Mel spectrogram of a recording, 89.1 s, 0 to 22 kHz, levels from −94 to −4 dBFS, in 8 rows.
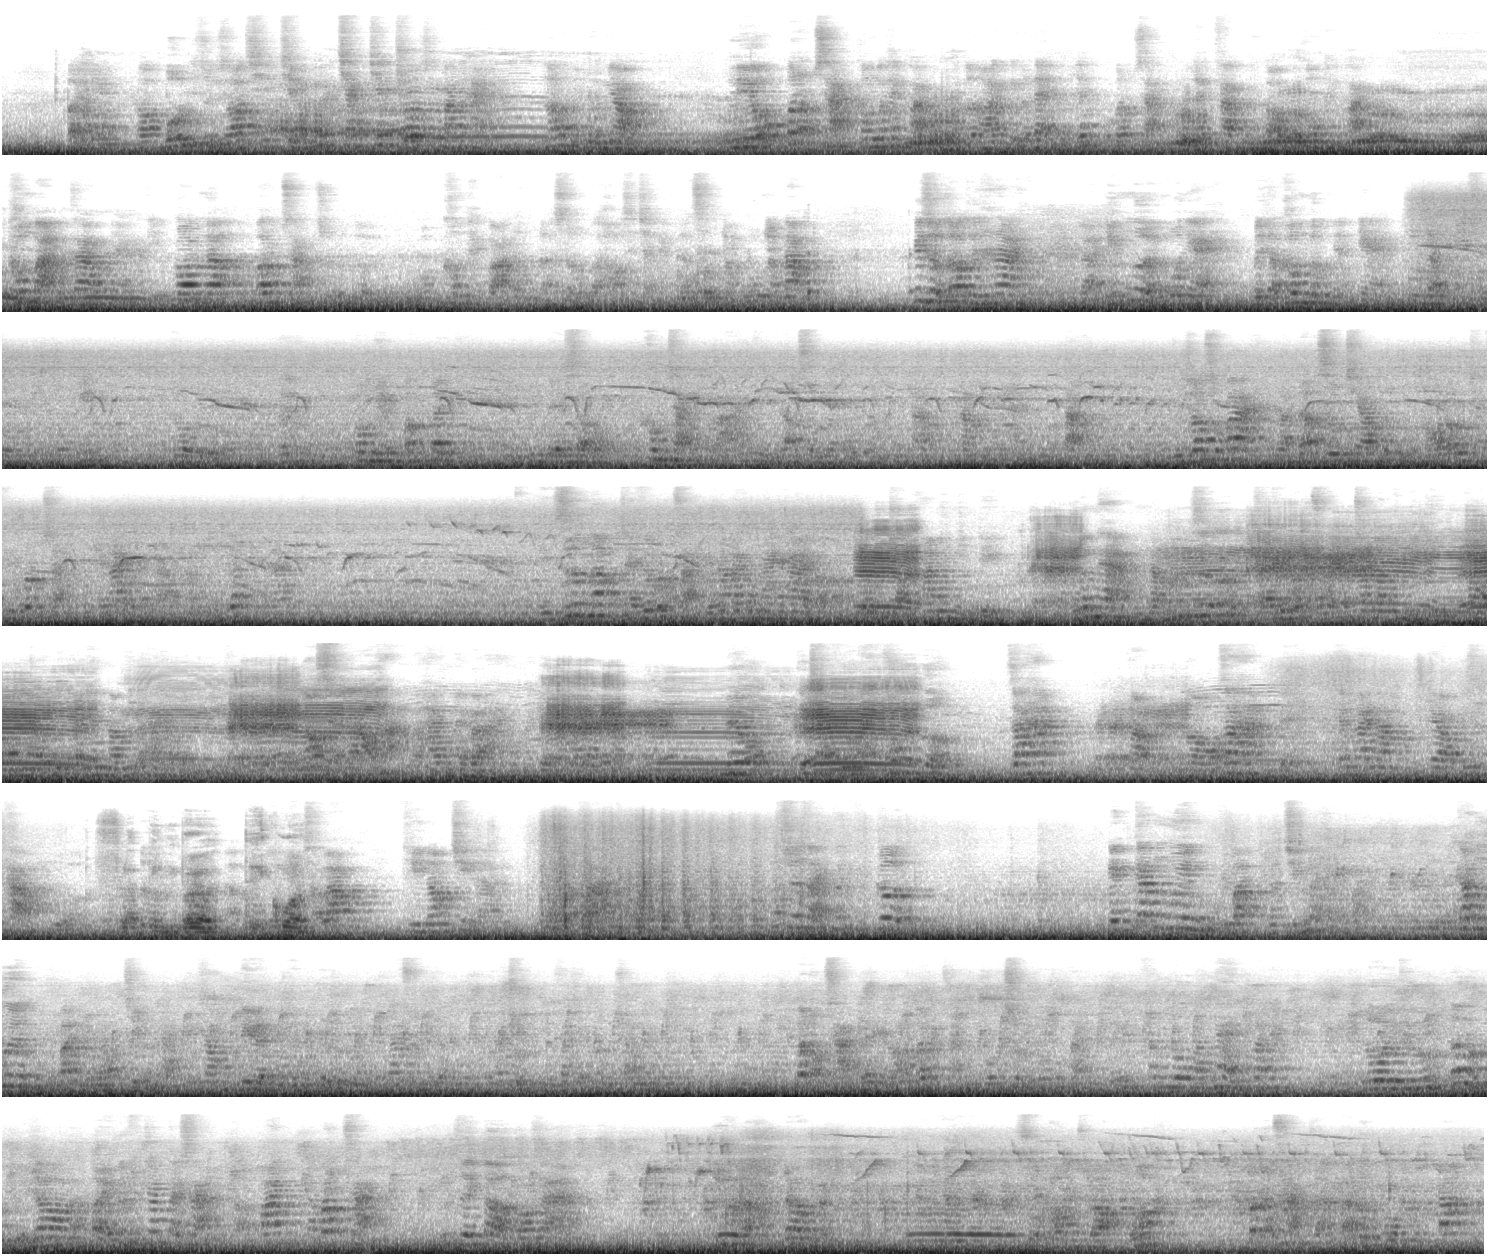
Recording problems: off-mic speech; far
room echo; noticeable; dies away in 0.7 s
animal sounds; very loud; throughout; 1 dB above the speech
wind noise on the microphone; heavy; 4 dB below the speech
low rumble; noticeable; from 22 to 56 s; 15 dB below the speech

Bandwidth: 15 kHz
